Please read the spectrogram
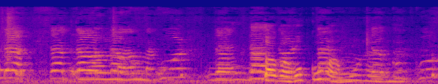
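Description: A young girl singing short phrases in a high child's voice, the notes held and stepping up and down, with brief breaks between phrases.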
